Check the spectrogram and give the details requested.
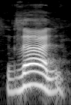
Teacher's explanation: زبان کا سرا اور اوپر کے دانتوں کے اندرونی کنارے سے ذال ادا ہوتا ہے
